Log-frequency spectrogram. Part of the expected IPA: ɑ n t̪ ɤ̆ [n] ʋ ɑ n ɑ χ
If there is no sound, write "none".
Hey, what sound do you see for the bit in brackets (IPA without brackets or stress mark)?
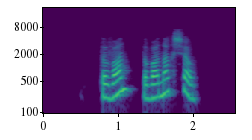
none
